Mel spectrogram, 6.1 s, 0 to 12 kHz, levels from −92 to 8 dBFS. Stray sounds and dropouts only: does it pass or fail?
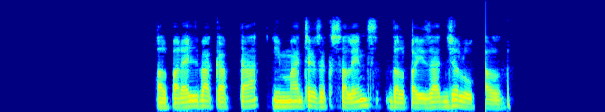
fail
